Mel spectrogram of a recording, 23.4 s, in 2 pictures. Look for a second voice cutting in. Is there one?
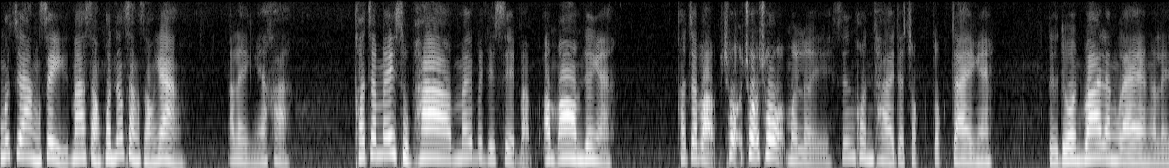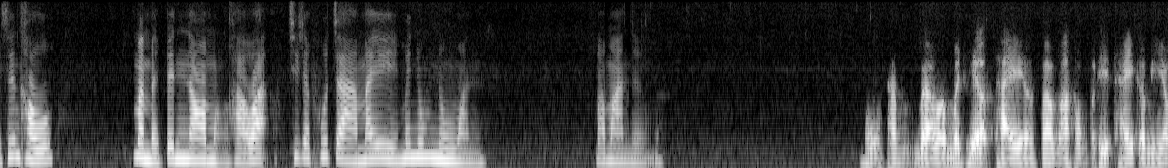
No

